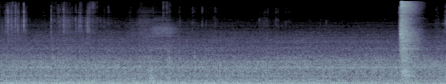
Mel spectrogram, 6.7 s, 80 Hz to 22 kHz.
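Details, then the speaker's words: Class 1 truck pre-trip check with the engine idling, glad hands removed and brake applied 3–5 seconds: steady idle with no continuous hiss, only one short puff; no tractor protection valve leak, and it works. "Okay, there is no leaks in the tractor protection valve. Tells me that it's working."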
